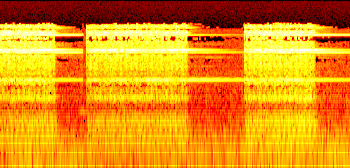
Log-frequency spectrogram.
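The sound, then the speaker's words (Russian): A telephone rings in the morning, waking a little boy, in three bright, high-pitched electronic bursts, each lasting one to two seconds with short pauses between; the caller is his mother. The ringing is steady and shrill, and no one speaks. “На следующее утро малыша разбудил телефонный звонок.”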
